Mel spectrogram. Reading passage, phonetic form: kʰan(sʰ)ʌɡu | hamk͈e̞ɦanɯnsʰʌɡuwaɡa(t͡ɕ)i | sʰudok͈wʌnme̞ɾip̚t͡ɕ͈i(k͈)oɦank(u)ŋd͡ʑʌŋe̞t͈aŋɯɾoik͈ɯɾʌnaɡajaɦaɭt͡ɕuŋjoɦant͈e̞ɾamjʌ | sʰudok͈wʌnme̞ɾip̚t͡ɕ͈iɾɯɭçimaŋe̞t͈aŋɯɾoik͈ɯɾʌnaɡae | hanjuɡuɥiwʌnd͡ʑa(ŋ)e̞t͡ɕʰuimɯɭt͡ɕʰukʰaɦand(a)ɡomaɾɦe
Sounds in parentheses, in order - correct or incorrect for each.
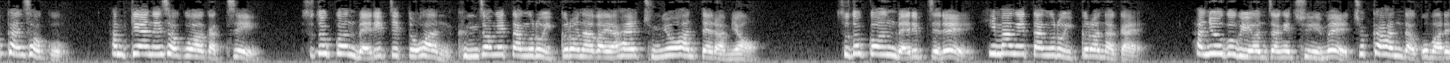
correct, incorrect: t͡ɕʰ, incorrect: t͈, incorrect: ɯ, correct, correct

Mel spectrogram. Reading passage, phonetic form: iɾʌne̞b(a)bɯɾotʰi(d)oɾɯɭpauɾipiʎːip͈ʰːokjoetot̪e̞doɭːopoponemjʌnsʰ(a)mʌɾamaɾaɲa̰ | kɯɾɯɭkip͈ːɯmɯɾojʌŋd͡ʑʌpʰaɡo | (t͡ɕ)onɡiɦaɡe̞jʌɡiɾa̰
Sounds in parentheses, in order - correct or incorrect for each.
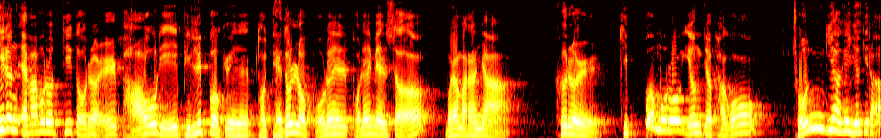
correct, correct, incorrect: ʌ, correct

